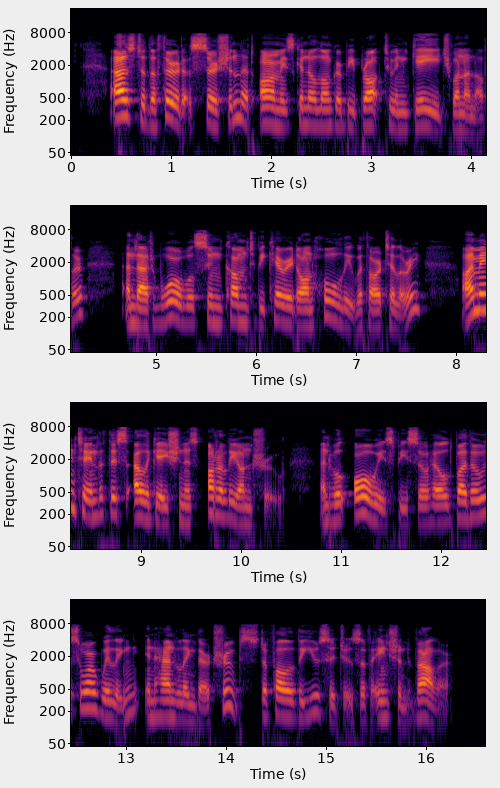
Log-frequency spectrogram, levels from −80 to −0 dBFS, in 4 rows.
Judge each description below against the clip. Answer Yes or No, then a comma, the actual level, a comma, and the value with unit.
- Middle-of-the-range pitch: Yes, medium, 160 Hz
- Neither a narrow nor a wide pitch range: Yes, average, 4.5 semitones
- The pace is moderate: No, fast, 215 wpm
